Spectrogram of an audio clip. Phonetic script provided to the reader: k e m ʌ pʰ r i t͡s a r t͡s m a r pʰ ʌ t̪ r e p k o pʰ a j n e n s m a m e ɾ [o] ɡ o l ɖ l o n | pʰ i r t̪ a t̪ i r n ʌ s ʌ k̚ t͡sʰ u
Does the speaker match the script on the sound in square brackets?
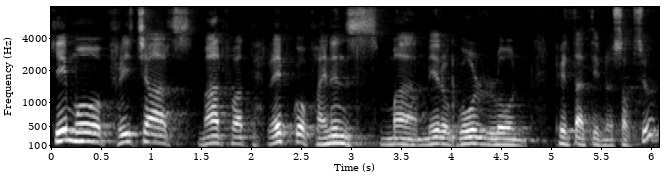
yes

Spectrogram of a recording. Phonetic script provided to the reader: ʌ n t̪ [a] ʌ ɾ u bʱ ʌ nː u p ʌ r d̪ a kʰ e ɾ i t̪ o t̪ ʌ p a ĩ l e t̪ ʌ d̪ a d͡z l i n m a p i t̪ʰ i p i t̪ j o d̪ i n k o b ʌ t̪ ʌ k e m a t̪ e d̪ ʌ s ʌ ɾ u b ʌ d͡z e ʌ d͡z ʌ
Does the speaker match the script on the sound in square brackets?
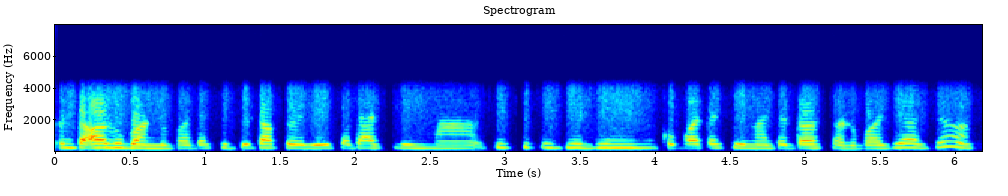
no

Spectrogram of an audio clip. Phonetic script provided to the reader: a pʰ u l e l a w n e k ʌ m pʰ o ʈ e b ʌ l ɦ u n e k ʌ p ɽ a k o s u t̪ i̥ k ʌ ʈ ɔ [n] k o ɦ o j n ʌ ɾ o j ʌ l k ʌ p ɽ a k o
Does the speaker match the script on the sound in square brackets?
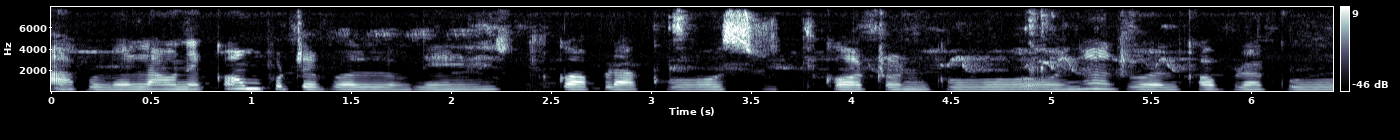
yes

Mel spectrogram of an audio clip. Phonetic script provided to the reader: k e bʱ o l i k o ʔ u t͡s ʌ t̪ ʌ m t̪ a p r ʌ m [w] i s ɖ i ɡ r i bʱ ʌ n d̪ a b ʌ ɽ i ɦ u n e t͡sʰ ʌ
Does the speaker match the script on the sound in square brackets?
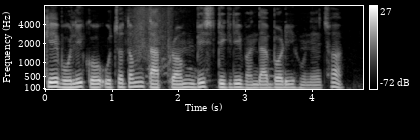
no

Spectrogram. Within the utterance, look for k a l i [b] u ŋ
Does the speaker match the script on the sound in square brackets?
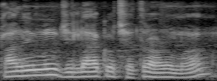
no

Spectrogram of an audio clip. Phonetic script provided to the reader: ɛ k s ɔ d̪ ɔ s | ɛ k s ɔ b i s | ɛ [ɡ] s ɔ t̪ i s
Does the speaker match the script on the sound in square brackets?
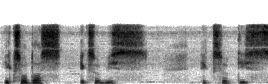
no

